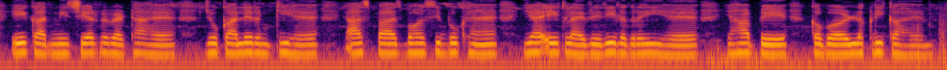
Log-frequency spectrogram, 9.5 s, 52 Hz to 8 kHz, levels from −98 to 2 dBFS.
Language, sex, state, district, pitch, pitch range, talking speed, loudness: Hindi, female, Uttar Pradesh, Deoria, 175 Hz, 165-180 Hz, 185 wpm, -23 LUFS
